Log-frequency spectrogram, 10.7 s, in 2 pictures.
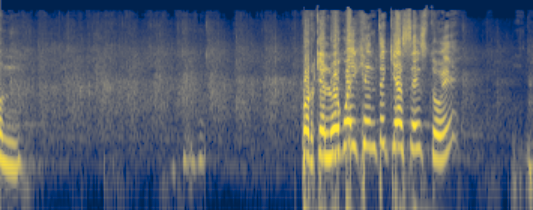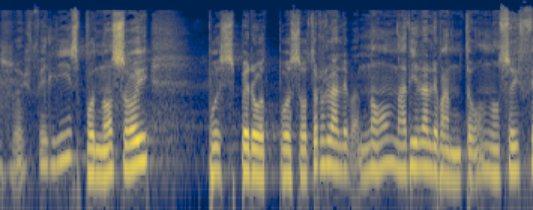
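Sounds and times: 
speech: 0.0s - 0.3s, 3.0s - 10.6s
audience applause: 0.3s - 3.2s.

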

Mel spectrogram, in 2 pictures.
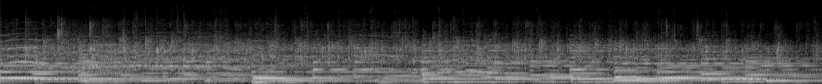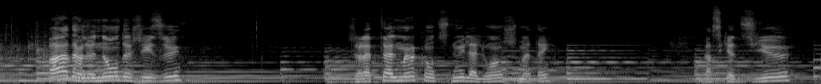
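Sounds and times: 
audience applause: 0.0s - 9.4s
speech: 8.8s - 10.2s, 11.8s - 13.9s, 15.3s - 16.2s.

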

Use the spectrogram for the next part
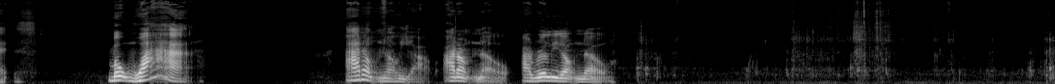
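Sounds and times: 
speech: 1.1s - 2.0s, 3.5s - 6.2s
person drinking water from a bottle: 6.2s - 10.5s.

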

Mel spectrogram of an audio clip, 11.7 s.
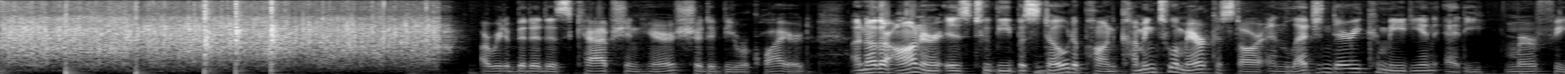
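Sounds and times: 
round of applause: 0.0s - 3.5s
speech: 3.7s - 11.7s.

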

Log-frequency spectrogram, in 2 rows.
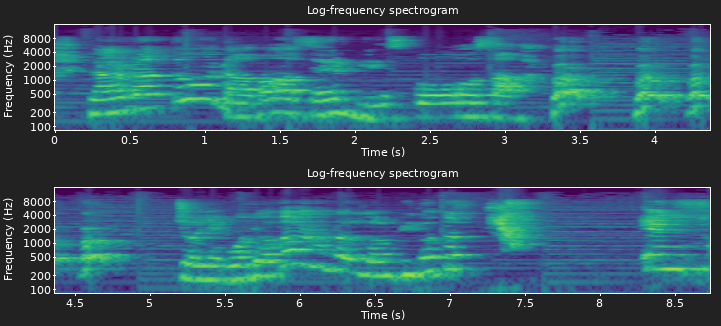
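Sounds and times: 
speech: 0.2s - 7.4s, 8.3s - 8.7s
dog barking: 3.3s - 4.9s.

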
